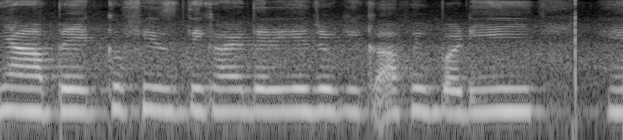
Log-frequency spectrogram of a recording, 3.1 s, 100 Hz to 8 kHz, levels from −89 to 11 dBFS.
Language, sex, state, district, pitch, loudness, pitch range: Hindi, female, Bihar, Jamui, 245 Hz, -17 LUFS, 245-250 Hz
